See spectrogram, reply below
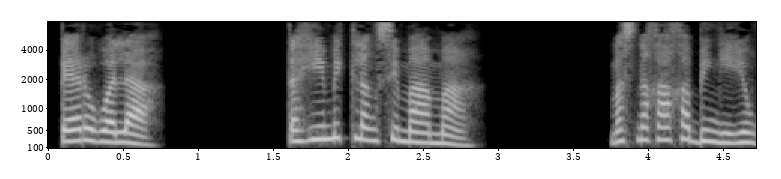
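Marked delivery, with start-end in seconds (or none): none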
